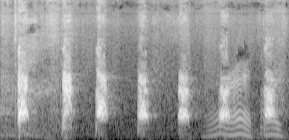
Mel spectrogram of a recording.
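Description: A playful dog barks close by in seven sharp, evenly spaced bursts, the last few turning into whiny, yelping tones.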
